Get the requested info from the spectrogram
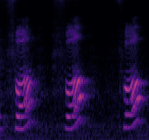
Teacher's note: the gap between the articulators is so small that the air goes out with friction and hence produces the fricative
